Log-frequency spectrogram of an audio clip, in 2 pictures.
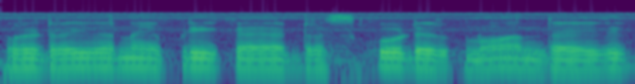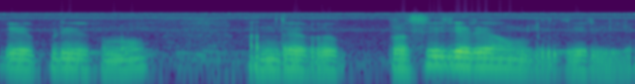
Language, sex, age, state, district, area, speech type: Tamil, male, 18-30, Tamil Nadu, Ariyalur, rural, spontaneous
